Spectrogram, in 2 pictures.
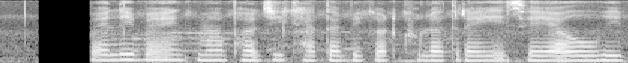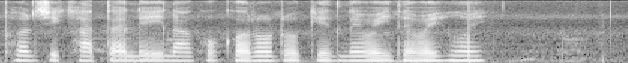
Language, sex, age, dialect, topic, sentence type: Chhattisgarhi, female, 18-24, Western/Budati/Khatahi, banking, statement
